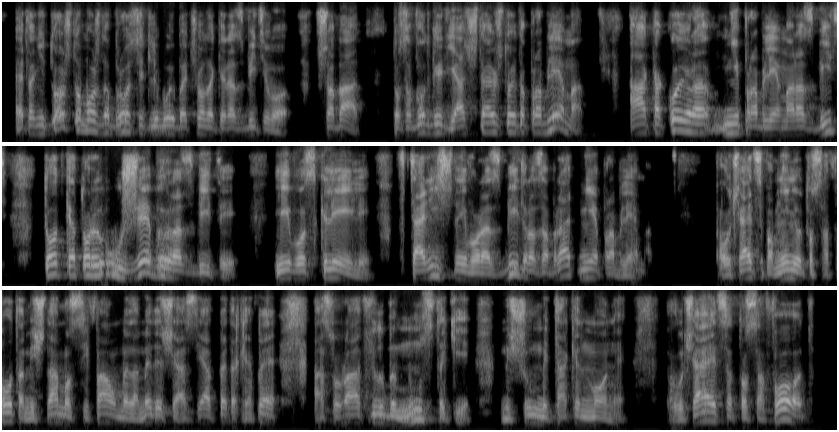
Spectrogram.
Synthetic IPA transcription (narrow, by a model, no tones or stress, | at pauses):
ɛt̪ənʲɪt̪o̞ʂt̪omo̞ʐnəbɾo̞sʲɪtʲlʲʊbo̞jbɐt͡ʃonəkɪɾɐzbʲitʲjɪvo̞fʂɐbat̪̚ːosɐfot̪ɡəvəɾʲit̪jaɕːɪ̥t̪ajʊʂt̪oɛt̪əpɾɐblʲe̞mə̰ | akɐko̞jɾɐnʲɪpɾɐblʲe̞məɾɐzbʲitʲt̪o̞t̪kɐt̪o̞ɾɨjʊʐɛbɨlˠrɐzbʲit̪ɨ̰ | ijɪvo̞sklʲejɪlʲɪ̰ft̪ɐɾʲit͡ʃnəjɪvoɾɐzbʲitʲrɐzɐbɾat̚ʲnʲepɾɐblʲḛmə̰ | pəlˠʊt͡ɕajɪt̪sə̥pɐmnʲenʲɪjʊt̪osɐfot̪əmʲɪʂnamosʲifaumɛlˠɐmɛd̪ɛʃɪɐ̰sʲjat̪̚pɛt̪ɐχjɐfɛɐ̰sʊɾafʲilˠbɨmust̪ɐkʲḭmʲɪʂumːɪt̪akʲɪnmonʲɛ̰pə̰lˠʊt͡ɕajɪt̪sət̪osɐfot̪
